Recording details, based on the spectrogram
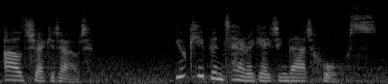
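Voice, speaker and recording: Game casting: sarcastic rogue champion, lowish animated voice, dry and flippant, reverberant space. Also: female voice, measured pace, slight background noise. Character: wry, sarcastic female rogue adventurer and champion. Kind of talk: dramatic video game dialogue.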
